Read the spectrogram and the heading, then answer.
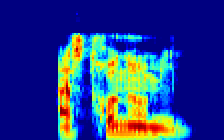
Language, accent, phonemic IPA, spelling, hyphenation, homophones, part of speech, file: French, France, /as.tʁɔ.nɔ.mi/, astronomies, as‧tro‧no‧mies, astronomie, noun, LL-Q150 (fra)-astronomies.wav
- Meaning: plural of astronomie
